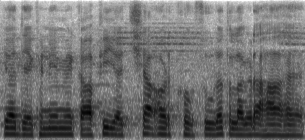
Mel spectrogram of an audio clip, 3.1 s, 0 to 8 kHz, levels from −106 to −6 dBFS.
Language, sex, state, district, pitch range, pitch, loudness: Hindi, male, Bihar, Katihar, 120-130 Hz, 125 Hz, -15 LUFS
